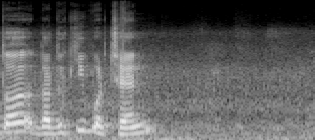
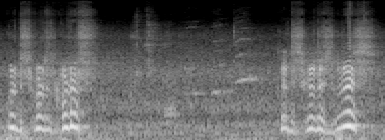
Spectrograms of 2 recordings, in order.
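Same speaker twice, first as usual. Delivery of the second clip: squeaky click sound; 10 semitones higher, 6 dB quieter, faster than usual. Pretend. Mimicking camera click for selfie.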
